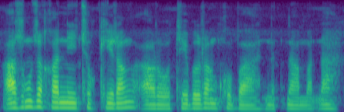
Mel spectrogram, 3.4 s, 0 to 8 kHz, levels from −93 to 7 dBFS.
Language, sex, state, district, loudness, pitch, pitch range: Garo, male, Meghalaya, North Garo Hills, -20 LUFS, 120 Hz, 105-130 Hz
